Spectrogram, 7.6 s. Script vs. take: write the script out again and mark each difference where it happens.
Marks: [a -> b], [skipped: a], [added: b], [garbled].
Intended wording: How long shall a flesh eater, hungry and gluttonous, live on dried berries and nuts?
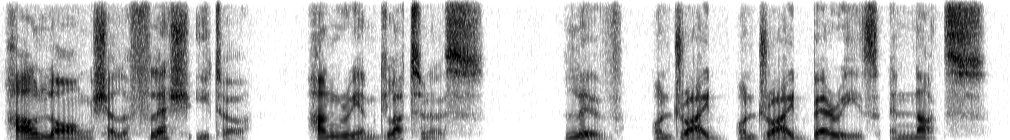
How long shall a flesh eater, hungry and gluttonous, live on dried [added: on dried] berries and nuts?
